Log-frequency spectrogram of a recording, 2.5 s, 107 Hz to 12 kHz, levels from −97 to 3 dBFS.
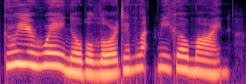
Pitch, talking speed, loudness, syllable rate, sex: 245 Hz, 245 wpm, -15 LUFS, 4.9 syllables/s, female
